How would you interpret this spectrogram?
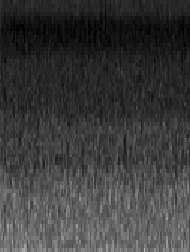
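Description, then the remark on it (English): A steady, dense rush of water falling at a waterfall, heard from a riverbank, fills the whole clip, a broad continuous roar with no pauses or other sounds breaking through. “So, you're standing on a riverbank, looking at a waterfall. The rush of water pushes all other sounds to the background.”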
